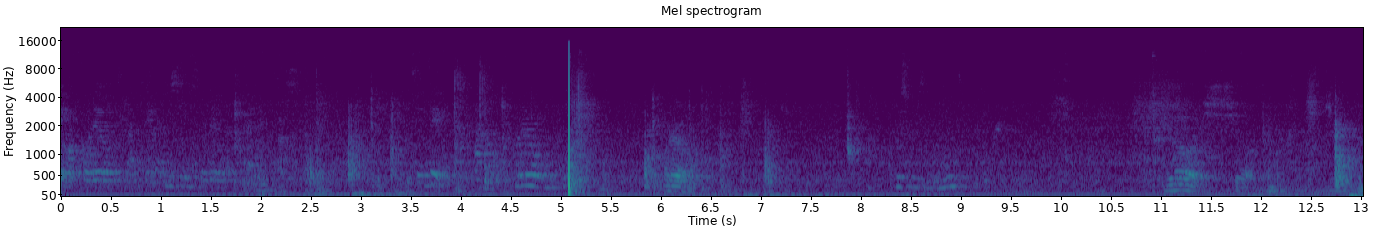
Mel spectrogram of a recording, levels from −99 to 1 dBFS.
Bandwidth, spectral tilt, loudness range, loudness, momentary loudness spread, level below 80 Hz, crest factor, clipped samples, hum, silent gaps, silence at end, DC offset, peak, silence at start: 13 kHz; -4.5 dB/octave; 14 LU; -55 LUFS; 22 LU; -74 dBFS; 48 dB; under 0.1%; none; none; 0 s; under 0.1%; -14 dBFS; 0 s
